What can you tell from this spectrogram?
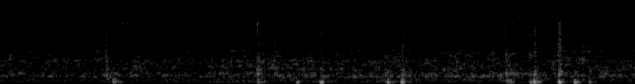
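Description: Faint computer keyboard keystrokes: scattered single clicks, with a quicker run of them about five seconds in.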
